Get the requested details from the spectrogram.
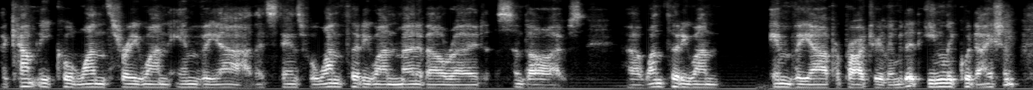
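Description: A man talks in an Australian accent at a fairly slow pace. His pitch is fairly low and his intonation monotone and flat. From Australia, Newcastle NSW. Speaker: podcast host. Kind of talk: monologue podcast. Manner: halting, many fillers. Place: home room. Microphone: webcam.

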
